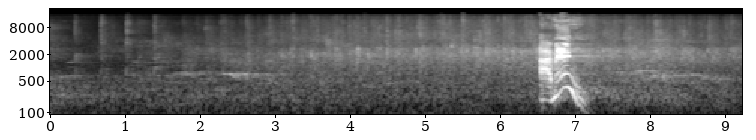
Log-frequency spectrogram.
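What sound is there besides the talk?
audience applause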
